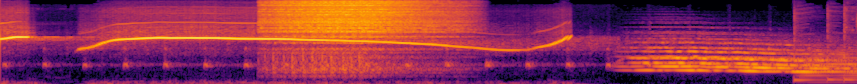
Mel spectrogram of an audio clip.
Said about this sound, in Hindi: सीटी किसने बजाई?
